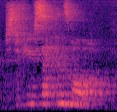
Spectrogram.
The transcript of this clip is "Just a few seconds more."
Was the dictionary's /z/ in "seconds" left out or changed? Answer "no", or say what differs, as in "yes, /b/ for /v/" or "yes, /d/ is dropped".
no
